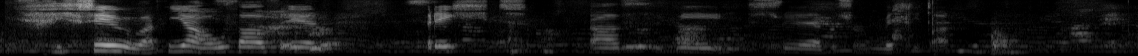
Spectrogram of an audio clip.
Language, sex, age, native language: Icelandic, female, 30-39, Icelandic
